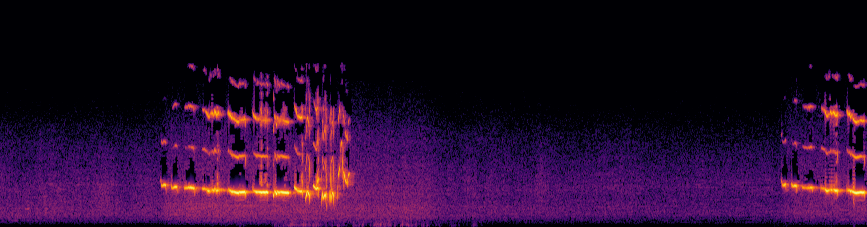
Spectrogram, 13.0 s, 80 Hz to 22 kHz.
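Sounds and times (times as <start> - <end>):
bird singing whistled notes: 2.4 - 5.3, 11.7 - 13.0.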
